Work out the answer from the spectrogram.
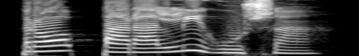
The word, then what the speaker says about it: προπαραλίγουσα: The third syllable from the end is called προπαραλίγουσα.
